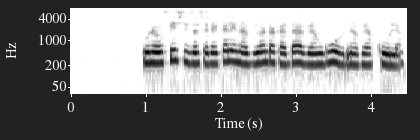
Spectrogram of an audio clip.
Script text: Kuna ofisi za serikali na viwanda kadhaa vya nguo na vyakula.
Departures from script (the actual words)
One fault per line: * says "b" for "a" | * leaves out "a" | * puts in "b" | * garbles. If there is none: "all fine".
all fine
